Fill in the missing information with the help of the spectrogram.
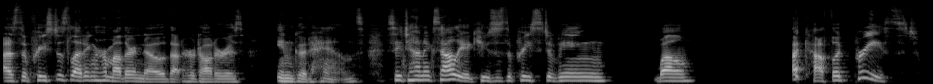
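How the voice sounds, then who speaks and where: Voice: medium pitch, normal speed, sharp tone, slight background noise. A commentator giving a comedic reaction to a movie in a sarcastic, campy, sweary way. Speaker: host.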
